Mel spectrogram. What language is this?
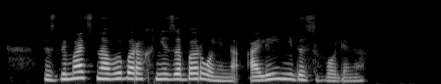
Belarusian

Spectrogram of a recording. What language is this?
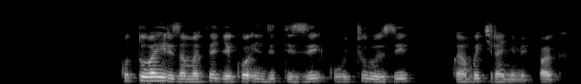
Kinyarwanda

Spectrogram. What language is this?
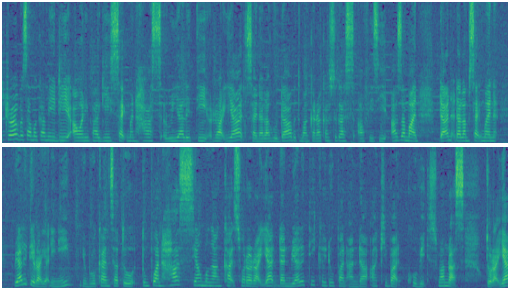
Malay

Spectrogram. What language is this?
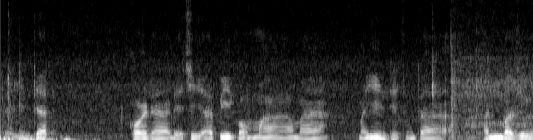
Vietnamese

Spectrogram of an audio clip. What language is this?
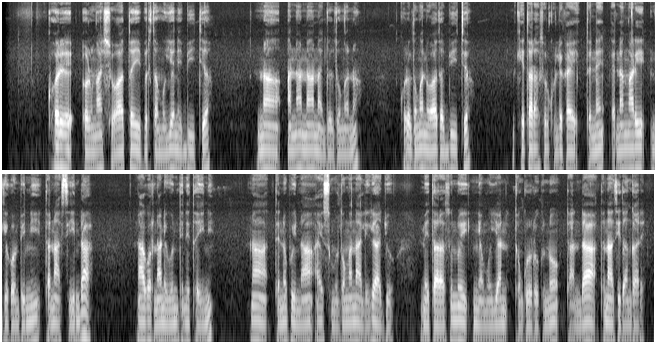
Masai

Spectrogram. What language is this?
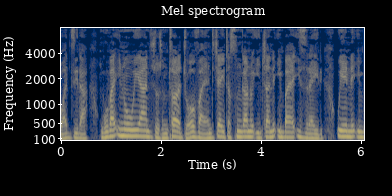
Shona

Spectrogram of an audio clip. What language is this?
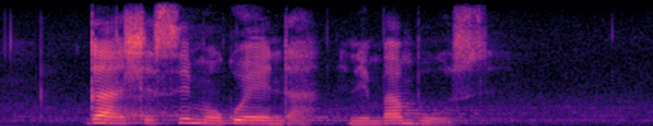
Swati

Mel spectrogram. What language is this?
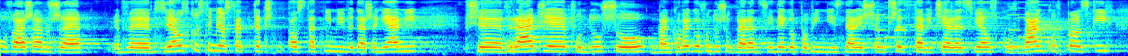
Polish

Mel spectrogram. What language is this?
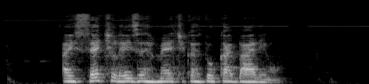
Portuguese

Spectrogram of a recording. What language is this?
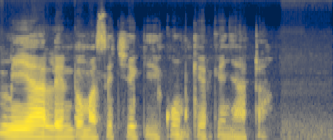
Luo (Kenya and Tanzania)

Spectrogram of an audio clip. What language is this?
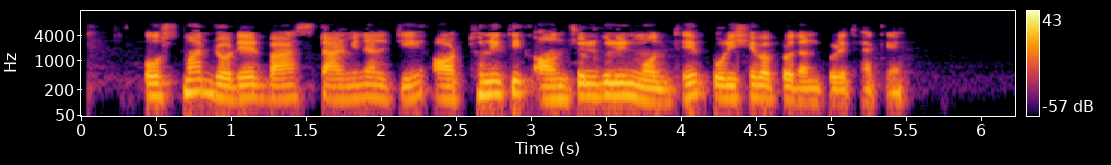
Bangla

